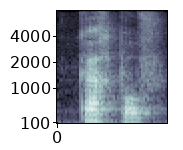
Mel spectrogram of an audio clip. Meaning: 1. an individual trial as test of strength 2. a showdown, competitive test of strength between two or more parties
- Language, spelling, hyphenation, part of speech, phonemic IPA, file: Dutch, krachtproef, kracht‧proef, noun, /ˈkrɑxt.pruf/, Nl-krachtproef.ogg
